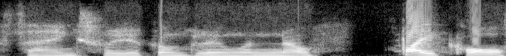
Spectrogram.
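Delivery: quiet, passing mutter under the breath. Voicing a character answering a compliment: muttered under his breath. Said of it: "Rand will say under his breath".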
